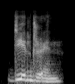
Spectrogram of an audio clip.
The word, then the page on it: dieldrin: Indian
